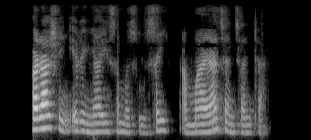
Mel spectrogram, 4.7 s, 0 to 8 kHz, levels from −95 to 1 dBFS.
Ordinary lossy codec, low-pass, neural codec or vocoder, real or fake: AAC, 32 kbps; 7.2 kHz; none; real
